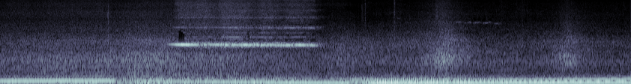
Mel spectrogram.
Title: Ksport brake squeal!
